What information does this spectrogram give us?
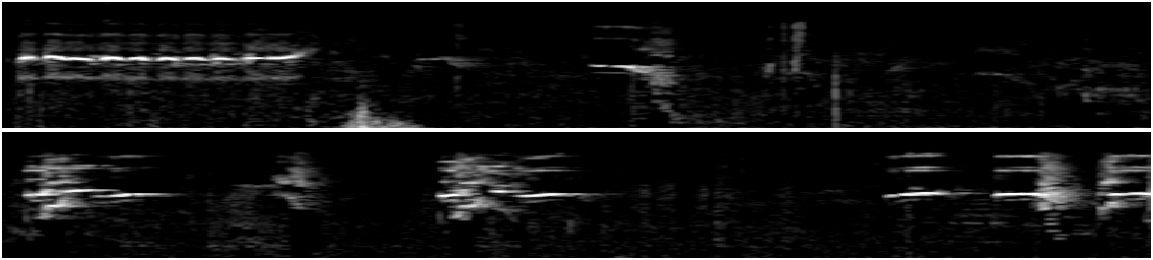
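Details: Parrot giving harsh, buzzy squawks in repeated bursts of about a second, loud and close, with quieter chattering notes between and a single low thump near the start.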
